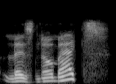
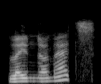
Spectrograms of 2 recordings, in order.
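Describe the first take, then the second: First: "Les Nomads" slowly, with Les said "lez"; tentative pronunciation. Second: "Les Nomads" with Les said "lay"; corrected French pronunciation. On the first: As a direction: sound the final s in Les of "Les Nomads". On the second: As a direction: silent s in Les of "Les Nomads", asked as a question. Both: Real, not acted. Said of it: "Yeah, Les Nomads".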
